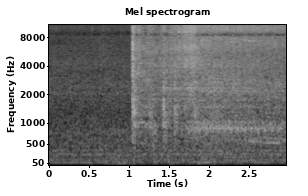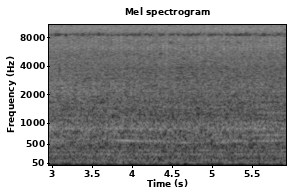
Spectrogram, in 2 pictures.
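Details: Dodge Grand Caravan after water pump replacement, started with the coolant cap off for bleeding. A quiet hiss, then it cranks, catches and settles into a smooth idle with no squeal or knock. The old leaking pump's failed bearing had caused the belt squeal.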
